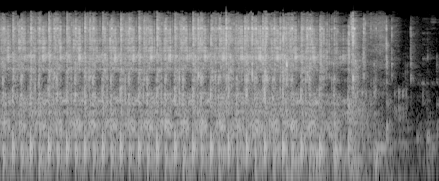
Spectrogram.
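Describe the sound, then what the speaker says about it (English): A sewing machine back-stitches across a bag seam on a change pouch, a steady rapid mechanical whir with dense stitching pulses that runs loud and continuous before slowing and fading out near the end. "And then I always do a few back stitches into that transition mark"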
